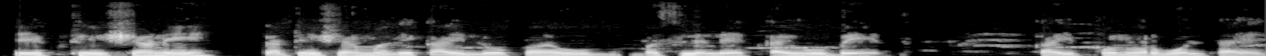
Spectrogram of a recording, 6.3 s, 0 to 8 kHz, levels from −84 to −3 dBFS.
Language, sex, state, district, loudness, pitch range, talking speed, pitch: Marathi, male, Maharashtra, Pune, -15 LUFS, 125-140 Hz, 170 wpm, 130 Hz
